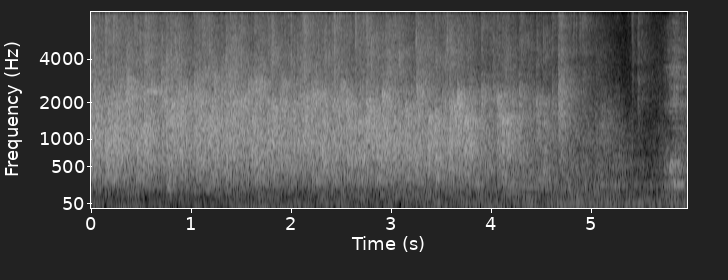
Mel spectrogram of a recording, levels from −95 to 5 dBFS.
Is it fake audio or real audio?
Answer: real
